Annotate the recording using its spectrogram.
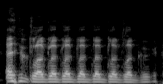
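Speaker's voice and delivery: a playful imitated glug sound; pouring glugs. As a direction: mimic liquor pouring freely.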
